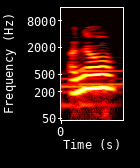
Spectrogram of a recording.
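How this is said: It is said cheerfully in a high pitch. The speaker is in a good mood. "기분이 좋을 때는 어 목소리가 어 하이톤이 자연스럽게 나요"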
